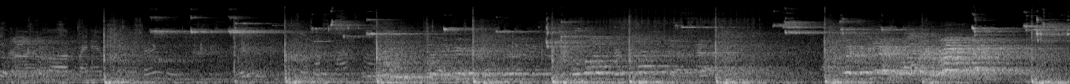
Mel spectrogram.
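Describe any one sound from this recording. A basketball bounces on a hard floor with echoing thuds.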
